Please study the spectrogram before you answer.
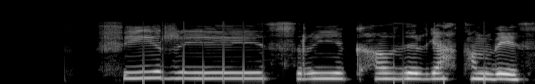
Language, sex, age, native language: Icelandic, female, 9, Icelandic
